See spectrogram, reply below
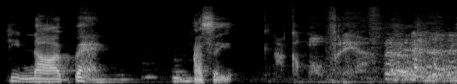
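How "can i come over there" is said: slow, very soft whisper; timid whisper. Acted. New inmate asks Cece to approach, timid whisper. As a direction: ask permission almost without voice.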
